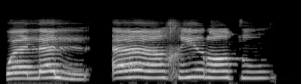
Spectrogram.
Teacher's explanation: tekan lam sukun dan sebagian suara tertahan di ujung lidah.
